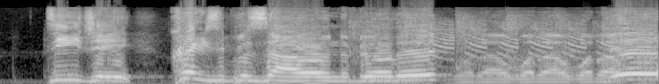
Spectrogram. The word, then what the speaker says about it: Bazarro: DJ Crazy Bazarro in the building. What up? Yeah. AKA Crazy DJ Bazarro.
